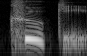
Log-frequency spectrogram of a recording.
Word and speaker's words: kooky: And number five is kooky, and that has an oo with rounded lips. So good is the same as cookie. So if you said this is a good cookie, no movement, keep your jaw more closed too. This is a good cookie. You have the right sound. Kooky is rounded more.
